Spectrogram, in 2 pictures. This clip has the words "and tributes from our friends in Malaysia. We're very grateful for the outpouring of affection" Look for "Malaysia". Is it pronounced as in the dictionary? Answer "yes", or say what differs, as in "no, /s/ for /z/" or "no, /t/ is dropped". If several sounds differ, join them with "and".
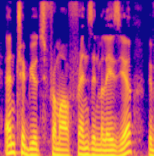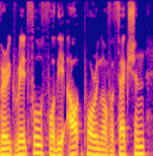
no, /z/ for /ʒ/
